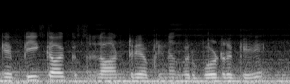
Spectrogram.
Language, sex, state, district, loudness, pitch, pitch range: Tamil, male, Tamil Nadu, Nilgiris, -16 LUFS, 155 Hz, 150-160 Hz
